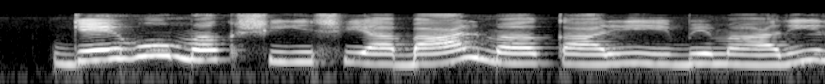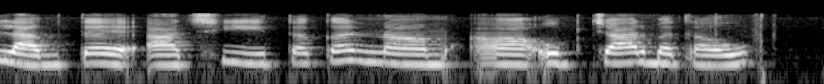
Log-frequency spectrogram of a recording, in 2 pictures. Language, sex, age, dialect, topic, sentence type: Maithili, female, 36-40, Angika, agriculture, question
